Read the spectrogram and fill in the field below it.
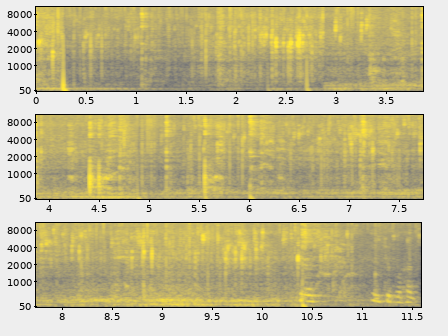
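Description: Prawns, potato and vegetables fry in a pan with onion and broken dried chilli, a steady close sizzle broken by repeated sharp scrapes and clanks of stirring throughout, with no talking.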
